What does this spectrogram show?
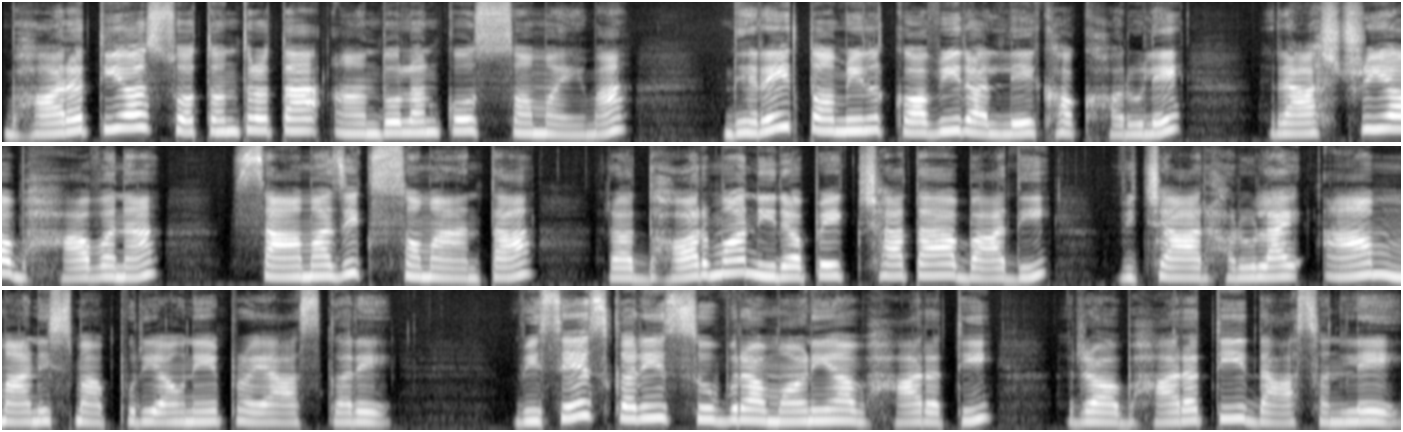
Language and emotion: Nepali, neutral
